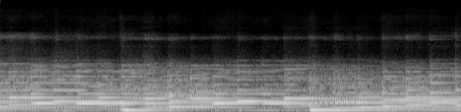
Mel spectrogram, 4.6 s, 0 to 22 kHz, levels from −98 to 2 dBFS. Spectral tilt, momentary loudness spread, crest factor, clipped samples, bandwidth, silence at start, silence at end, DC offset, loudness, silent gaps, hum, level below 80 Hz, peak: -11.5 dB/octave; 3 LU; 12 dB; under 0.1%; 5.8 kHz; 0 s; 0 s; under 0.1%; -21 LUFS; none; none; -38 dBFS; -8 dBFS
